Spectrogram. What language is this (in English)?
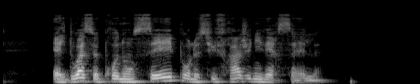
French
